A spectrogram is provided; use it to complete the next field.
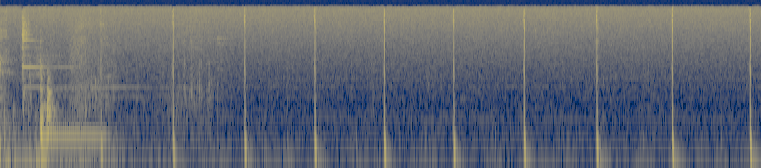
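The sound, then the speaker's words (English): Crisp, metallic ticking of a titanium mechanical heart valve picked up by a microphone placed on the chest, about nine evenly spaced clicks in a steady, metronome-like rhythm, following a brief burst of rustling handling noise. “It's not a watch. It's my heartbeat.”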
